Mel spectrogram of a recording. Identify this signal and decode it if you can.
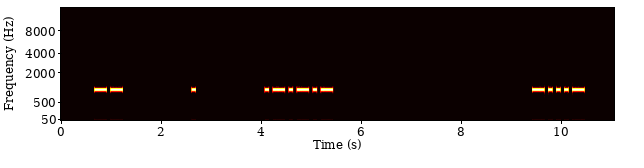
Morse code, heard as a keyed tone, about 15 wpm, spaced as for 5 wpm, 1000 Hz. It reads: ME. <BT>
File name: qotdfiles / 5wpm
